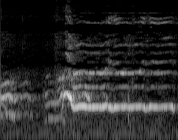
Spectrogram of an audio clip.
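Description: A toddler singing into a microphone: a short pause about half a second in, then one long held note that begins with a quick rise in pitch.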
